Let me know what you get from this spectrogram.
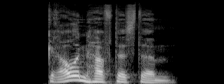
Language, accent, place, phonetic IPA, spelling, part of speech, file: German, Germany, Berlin, [ˈɡʁaʊ̯ənhaftəstəm], grauenhaftestem, adjective, De-grauenhaftestem.ogg
- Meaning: strong dative masculine/neuter singular superlative degree of grauenhaft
